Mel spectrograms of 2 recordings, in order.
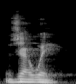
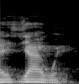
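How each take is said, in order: First: "Yahweh" said cleanly as ya-WEH, low and falling; "Yahweh", stress on the final syllable, falling; Yahweh pronunciation. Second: "Yahweh" spoken ya-weh, stress on the last syllable; Yahweh pronunciation. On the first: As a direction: model "Yahweh" once more for them. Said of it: "pudiera ser Yahvé". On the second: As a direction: say "Yahweh", not Jehová. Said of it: "lo que más se acerca a la pronunciación". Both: Shown as a demonstration.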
